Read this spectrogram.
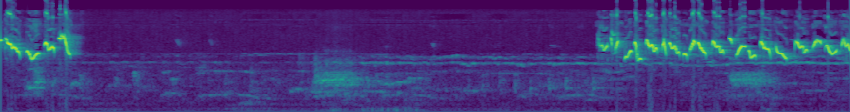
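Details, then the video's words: Lombok yellow white-eye (kecial kuning), recorded as a tutor to train other birds; a short high chatter, a long quiet stretch with a faint whine and soft rustle, then an extended burst of fast, buzzy zigzag notes. "Masteran Kecial Kuning Biar Lebih Cepat NGEPLONG‼️"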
